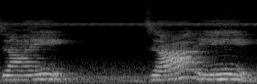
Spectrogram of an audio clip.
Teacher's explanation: पहले मुंह से फिर उसके पीछे नाक से भी ध्वनि निकलेगा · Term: अनुनासिक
